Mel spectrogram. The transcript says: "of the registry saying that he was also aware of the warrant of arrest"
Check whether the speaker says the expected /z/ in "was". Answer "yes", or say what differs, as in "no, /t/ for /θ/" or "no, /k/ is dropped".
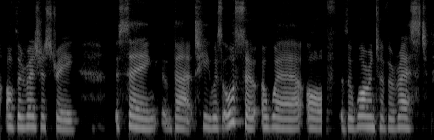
yes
